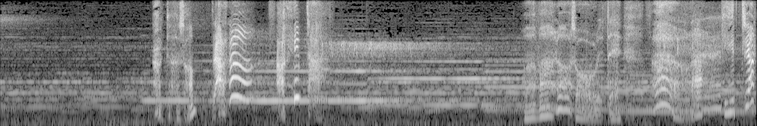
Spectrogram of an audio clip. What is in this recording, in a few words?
voiceover; Ori and the Blind Forest; gamesoundopedia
